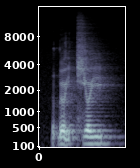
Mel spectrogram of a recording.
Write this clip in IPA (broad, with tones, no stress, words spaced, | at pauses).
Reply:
ɗə̰˧˨jt͡ɕə˧j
